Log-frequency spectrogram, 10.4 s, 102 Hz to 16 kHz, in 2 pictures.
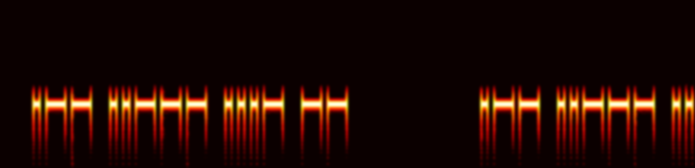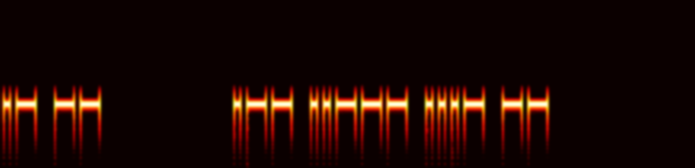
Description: Morse code, heard as a keyed tone, about 25 wpm, 700 Hz. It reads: W2VM W2VM W2VM
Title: USA Call Signs - 4 Characters - Repeated 3x - 25wpm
